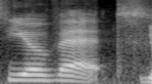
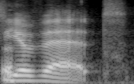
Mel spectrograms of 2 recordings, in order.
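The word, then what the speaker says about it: Llovet: We did, and it was Yovet. – Yovet, right? – I think. We figured this out, but we've kept saying it wrong so often that I'm not sure, but I think it's Yovet.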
